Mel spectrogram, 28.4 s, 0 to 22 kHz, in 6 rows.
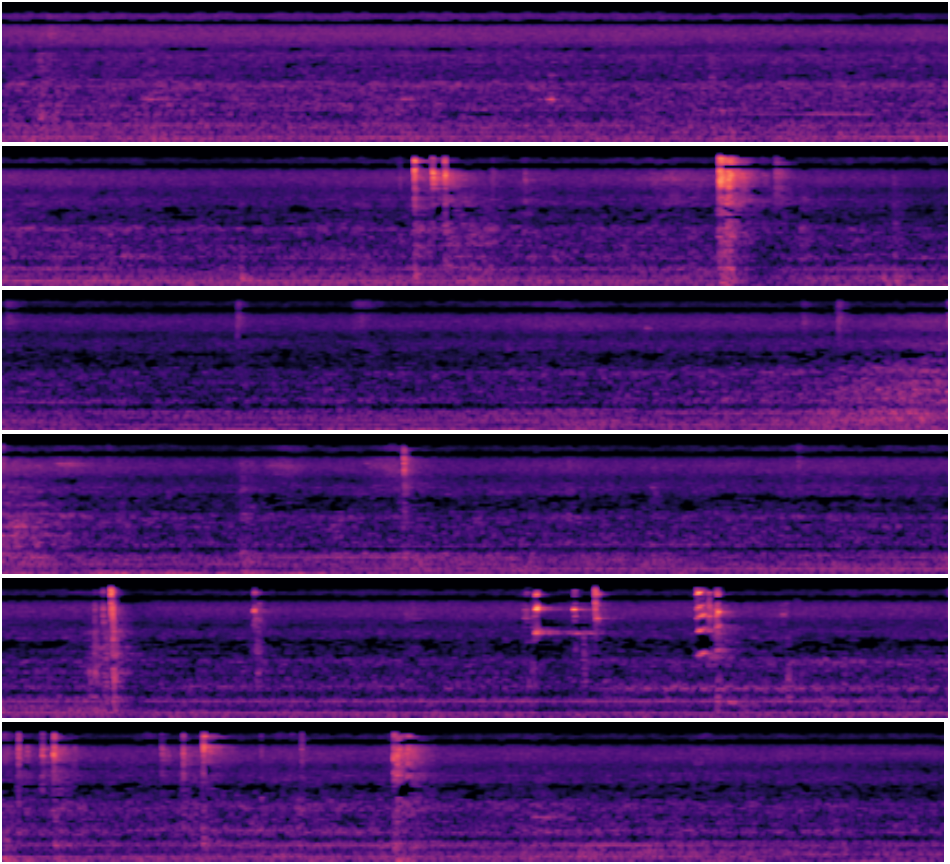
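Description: Running noise of a 651 series electric train heard from inside the car: a steady low rumble with a constant hum. Several sharp clicks and knocks come through it, one about eight seconds in and a cluster near the end.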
